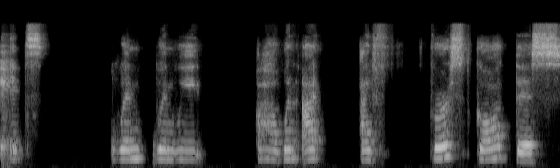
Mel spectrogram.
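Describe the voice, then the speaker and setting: A woman with a non-native accent speaks at a very slow pace, with long, frequent pauses and a fairly high pitch of ordinary variation. The sound is dry and close, with no echo. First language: not English. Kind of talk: casual conversation. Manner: halting, many restarts.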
